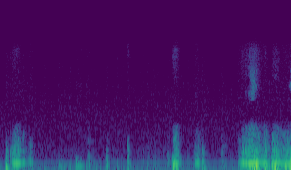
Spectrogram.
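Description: Pause in a voice-over: a steady low hum with a few faint short noises, and the voice coming back in near the end.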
